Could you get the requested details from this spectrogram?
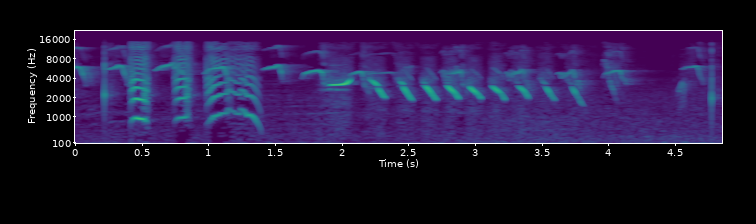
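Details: Oriental magpie-robin used as a lure for fighting birds: a few harsh, harmonic, downward-curving notes, then a crisp series of about ten rapid, sharply descending whistles, ending in scattered high chips.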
